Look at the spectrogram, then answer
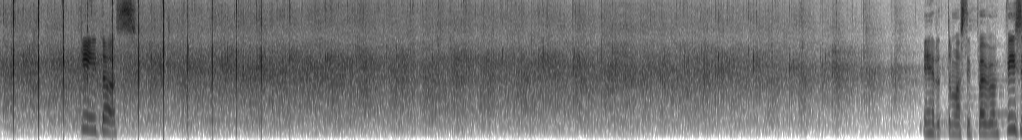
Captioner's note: applause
